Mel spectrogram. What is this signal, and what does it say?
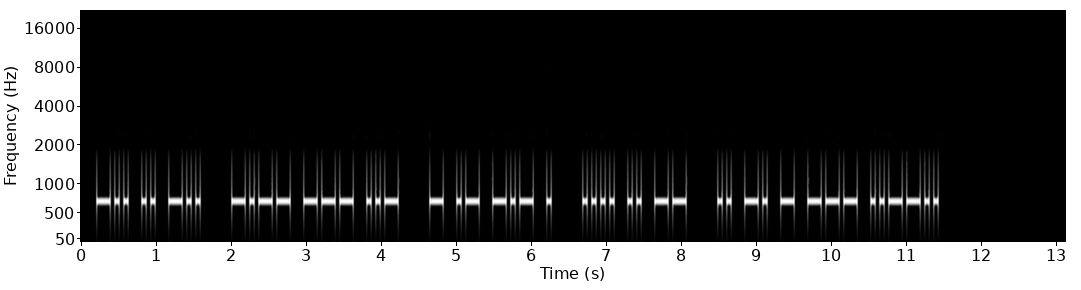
Morse code, heard as a keyed tone, about 20 wpm, 700 Hz. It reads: DID YOU TAKE HIM INTO?
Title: Sentences from Top 600 Words 20wpm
